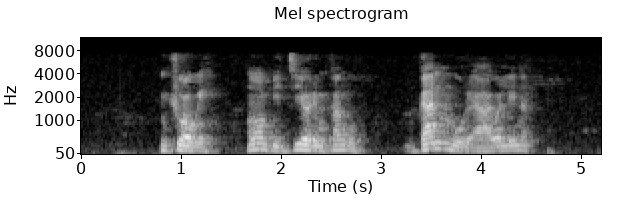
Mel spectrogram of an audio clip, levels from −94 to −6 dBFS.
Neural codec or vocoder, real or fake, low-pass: none; real; 7.2 kHz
